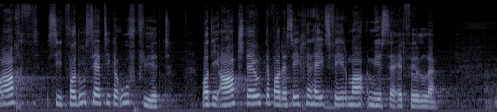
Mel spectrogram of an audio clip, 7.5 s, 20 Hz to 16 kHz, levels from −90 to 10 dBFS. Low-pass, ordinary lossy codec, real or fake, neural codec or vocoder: 14.4 kHz; none; fake; vocoder, 44.1 kHz, 128 mel bands every 256 samples, BigVGAN v2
